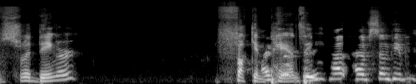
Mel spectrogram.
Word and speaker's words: Schrödinger: I also wanted to say that an immutable notorious for doing this immutable Schrodinger instead of Schrödinger.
